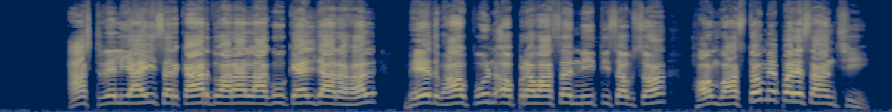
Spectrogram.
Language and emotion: Maithili, angry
